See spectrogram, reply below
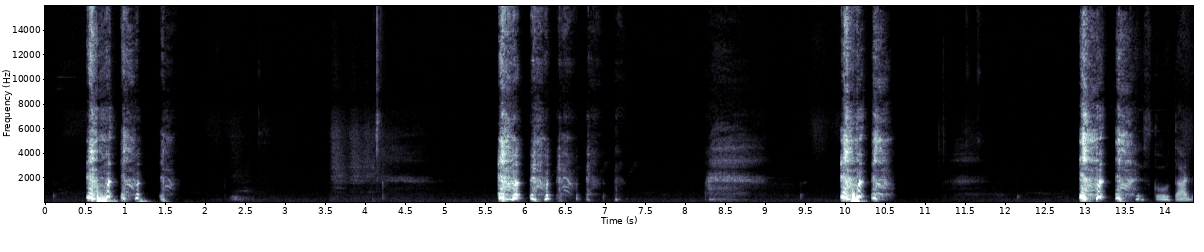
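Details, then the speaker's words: Deliberately faked cough for a coughing challenge, speaker says no real cough or cold: four bursts of several dry coughs each, spaced by quiet pauses; voluntary cough. "Real coughing तो अभी नहीं हो रहा है सच में यह fake ही कर रहे हैं हम"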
